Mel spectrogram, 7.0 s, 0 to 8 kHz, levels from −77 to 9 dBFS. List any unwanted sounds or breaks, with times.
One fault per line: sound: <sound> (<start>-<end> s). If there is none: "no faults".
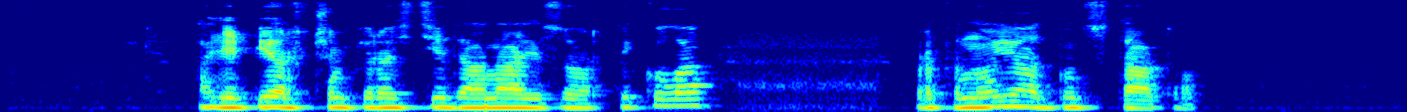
no faults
